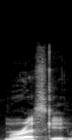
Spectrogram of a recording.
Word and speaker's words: Moreski: Moreski.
